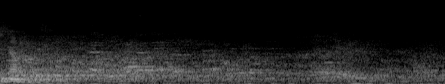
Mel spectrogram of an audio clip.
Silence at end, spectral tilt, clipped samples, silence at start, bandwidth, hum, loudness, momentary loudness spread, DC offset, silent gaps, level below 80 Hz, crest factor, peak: 0 s; -7.5 dB/octave; under 0.1%; 0 s; 13 kHz; none; -36 LUFS; 13 LU; 0.1%; none; -58 dBFS; 20 dB; -14 dBFS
